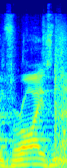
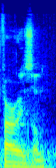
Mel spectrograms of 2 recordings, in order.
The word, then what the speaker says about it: Verizon: Oh, Verizon, as in rhyming with Horizon. Oh, not Verizon.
